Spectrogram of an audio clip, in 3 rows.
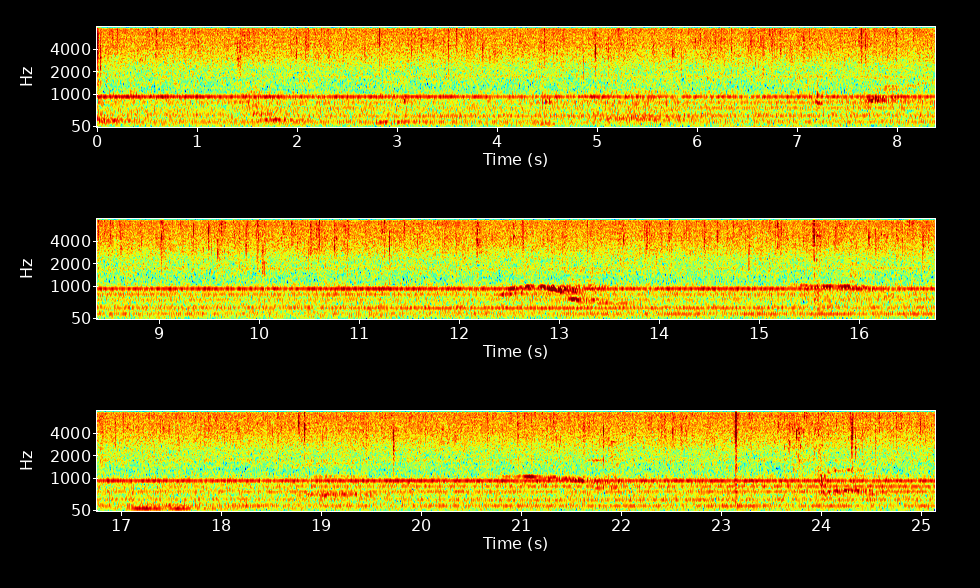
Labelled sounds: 7.6	7.9	humpback whale, 0.78 to 0.91 kHz
12.5	13.2	humpback whale, 0.81 to 1.1 kHz
15.3	16.0	humpback whale, 0.97 to 1.1 kHz
20.8	21.7	humpback whale, 0.88 to 1.1 kHz
24.1	24.4	humpback whale, 1.2 to 1.4 kHz

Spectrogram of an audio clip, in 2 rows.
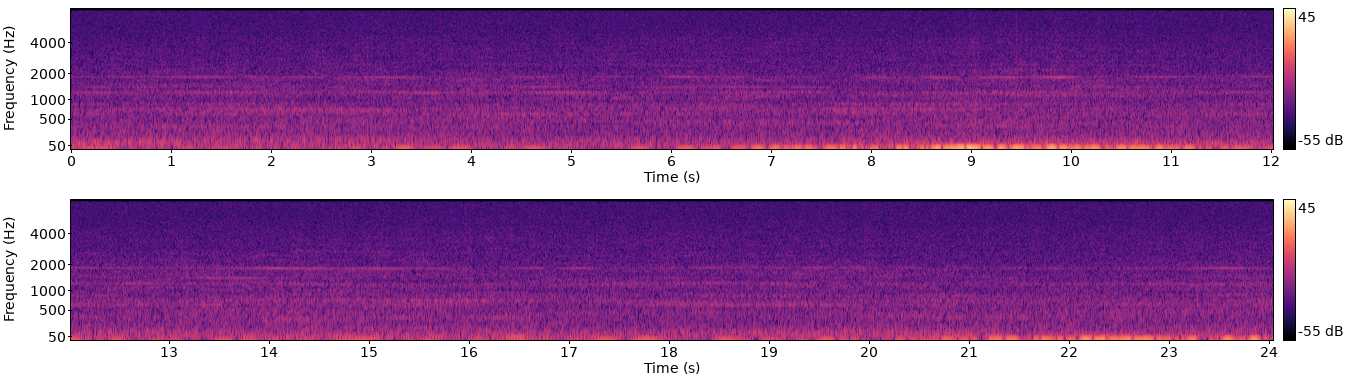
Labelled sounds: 6.0	6.2	vessel noise, 1.8 to 2.0 kHz
10.2	10.4	vessel noise, 1.4 to 1.5 kHz
13.9	14.2	vessel noise, 1.7 to 1.9 kHz
23.4	23.7	vessel noise, 1.8 to 2.0 kHz

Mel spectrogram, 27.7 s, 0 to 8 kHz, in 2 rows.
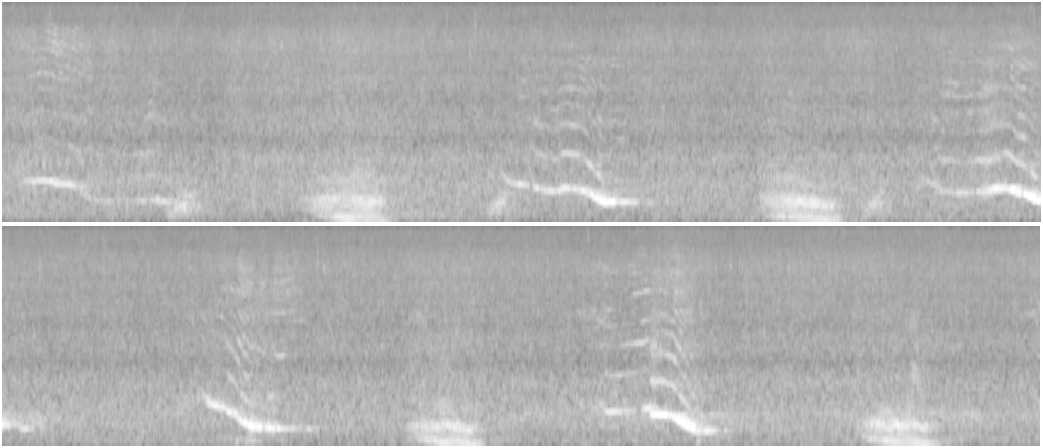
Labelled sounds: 0.4	1.1	humpback whale, 2.8 to 4.7 kHz
7.3	7.8	humpback whale, 0.88 to 2.4 kHz
12.5	13.7	humpback whale, 0.78 to 2.7 kHz
16.9	17.8	humpback whale, 2.9 to 3.8 kHz
21.9	23.0	humpback whale, 0.78 to 3.3 kHz

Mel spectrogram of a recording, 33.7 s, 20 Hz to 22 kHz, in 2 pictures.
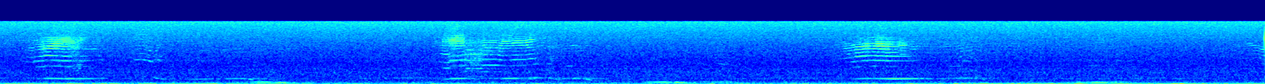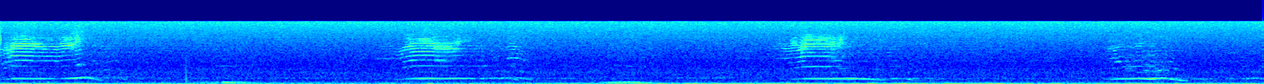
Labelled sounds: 0.3	1.1	humpback whale, 0.80 to 3.6 kHz
1.7	2.1	humpback whale, 1.0 to 1.4 kHz
5.9	7.2	humpback whale, 0.86 to 3.9 kHz
11.2	12.0	humpback whale, 1.1 to 3.6 kHz
16.7	18.0	humpback whale, 1.1 to 3.3 kHz
21.9	23.0	humpback whale, 0.83 to 3.3 kHz
27.2	28.0	humpback whale, 0.80 to 3.8 kHz
31.8	32.1	humpback whale, 0.80 to 0.96 kHz

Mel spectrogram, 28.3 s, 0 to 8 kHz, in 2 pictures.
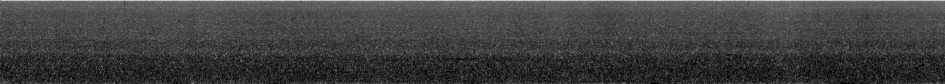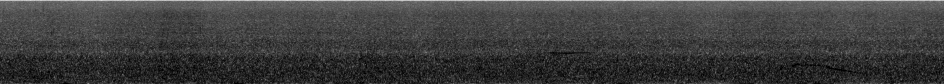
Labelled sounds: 22.4	22.8	humpback whale, 1.0 to 1.2 kHz

